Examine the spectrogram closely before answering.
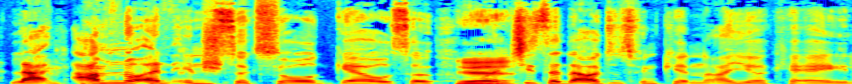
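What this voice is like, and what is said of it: Deep female voice. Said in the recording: “my voice is a bit deep”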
